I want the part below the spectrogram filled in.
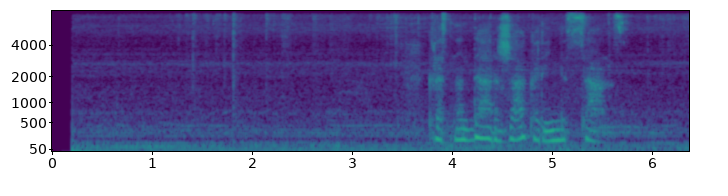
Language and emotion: Russian, neutral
